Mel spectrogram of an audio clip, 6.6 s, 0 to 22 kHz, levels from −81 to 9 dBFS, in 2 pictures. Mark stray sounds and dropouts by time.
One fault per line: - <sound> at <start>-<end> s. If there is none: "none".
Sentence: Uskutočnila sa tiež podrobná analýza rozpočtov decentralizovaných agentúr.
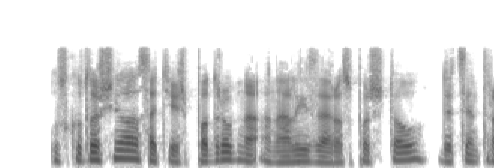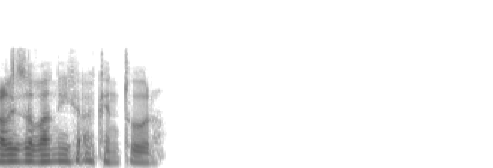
none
